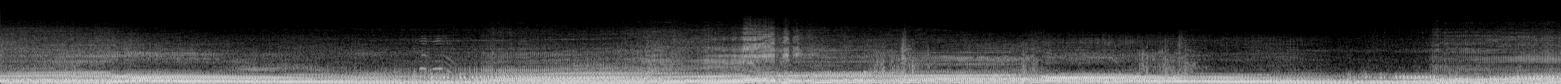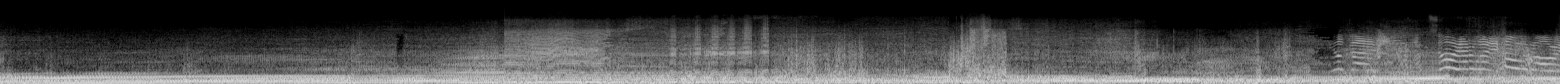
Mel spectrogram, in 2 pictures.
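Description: Motorcycle engine accelerating through the gears while riding, its pitch climbing and then dropping at each shift every couple of seconds.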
